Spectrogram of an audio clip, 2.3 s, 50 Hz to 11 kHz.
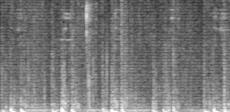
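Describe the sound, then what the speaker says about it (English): A horse in Red Dead Redemption 2 moves at a medium-slow gallop, its hooves thudding in a steady, quick, close rhythm, faint overall with no talking. "Just go with this medium slow gallop."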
